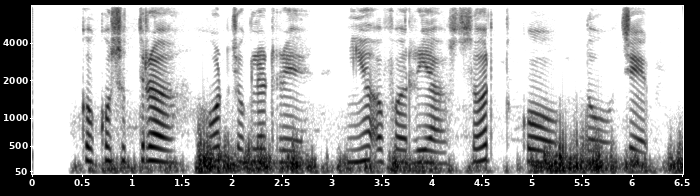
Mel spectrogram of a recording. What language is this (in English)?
Santali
